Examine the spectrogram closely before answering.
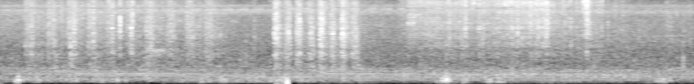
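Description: Dry thatch and bamboo rustling and crackling as hands grope through a hut roof searching for geckos, with a sharp knock about three seconds in.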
